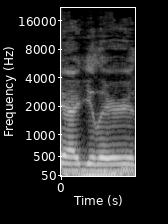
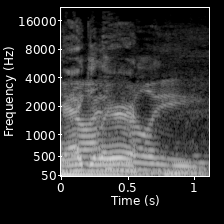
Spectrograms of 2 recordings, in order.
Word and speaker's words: Aguilera: Hey, I can get down to I can get down to Christina Aguilera though. I butchered her name wrong. Aguilera.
